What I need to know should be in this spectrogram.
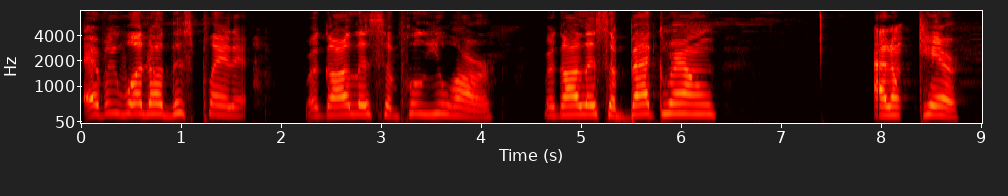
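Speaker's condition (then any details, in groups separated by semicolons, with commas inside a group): Cerebral palsy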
